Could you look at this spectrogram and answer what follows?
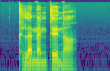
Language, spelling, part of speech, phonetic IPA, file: Polish, Klementyna, proper noun / noun, [ˌklɛ̃mɛ̃nˈtɨ̃na], Pl-Klementyna.ogg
